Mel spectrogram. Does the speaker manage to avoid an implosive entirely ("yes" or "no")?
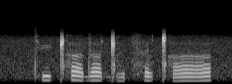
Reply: yes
